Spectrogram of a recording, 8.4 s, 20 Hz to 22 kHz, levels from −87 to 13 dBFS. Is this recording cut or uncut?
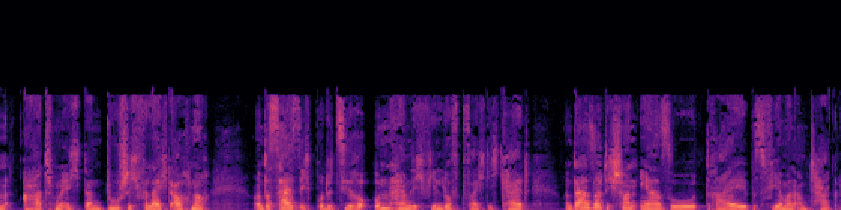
uncut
